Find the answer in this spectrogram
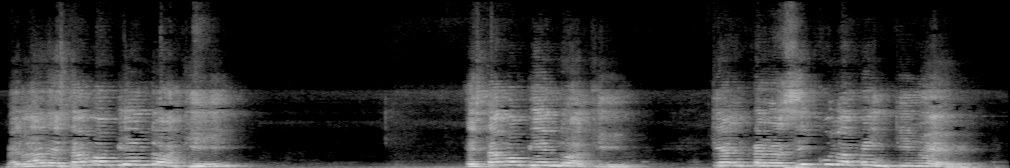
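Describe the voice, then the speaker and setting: A man's voice: very high-pitched, sing-song, slow, pauses often, darkish tone. A man preaching a sermon in a church, in a conversational manner that keeps checking in with the congregation. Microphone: church sound system, far from the mic. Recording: echoey church from far off.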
